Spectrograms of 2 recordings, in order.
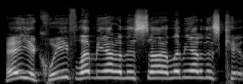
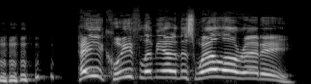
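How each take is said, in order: First: Very high, loud squealing woman in a well; screeching high voice, first try; high-pitched shriek. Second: Very high, louder squealing woman in a well; screeching high voice, second try; high-pitched shriek. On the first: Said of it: "I'll be like". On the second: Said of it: "Let's start again". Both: Retold or imitated.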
